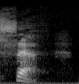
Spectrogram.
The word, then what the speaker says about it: saith: And by the way, when you read that word S-A-I-T-H, the correct pronunciation is Seth, not saith, saith.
